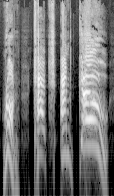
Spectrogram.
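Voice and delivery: high, loud, slow urgent yell. Acted. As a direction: yell the order. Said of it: "he yelled".

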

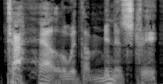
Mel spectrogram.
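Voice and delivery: low werewolf growl. A narrator's reading. Greyback to the snatchers, low growl. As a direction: growl it with contempt. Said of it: "growled Greyback".

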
